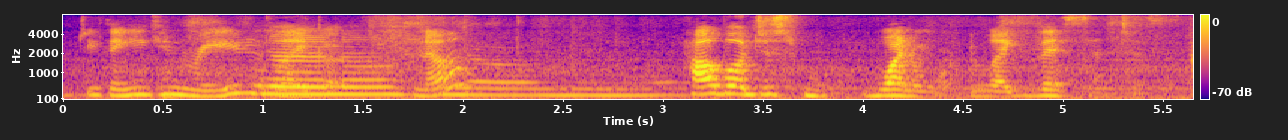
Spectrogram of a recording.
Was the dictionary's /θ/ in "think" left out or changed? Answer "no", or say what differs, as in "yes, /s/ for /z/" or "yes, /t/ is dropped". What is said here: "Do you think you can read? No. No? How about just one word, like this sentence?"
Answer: no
